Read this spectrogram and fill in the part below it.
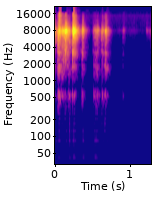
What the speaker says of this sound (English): I'm shuffling these cards a lot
